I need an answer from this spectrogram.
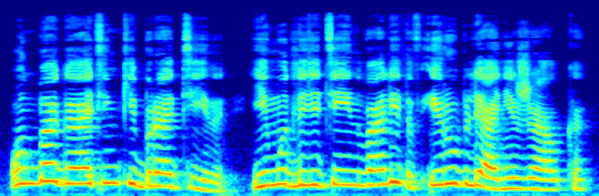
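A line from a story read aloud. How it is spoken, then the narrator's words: Laughing schoolgirl. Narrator (Russian): смеялась какая-то девчонка из средних классов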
